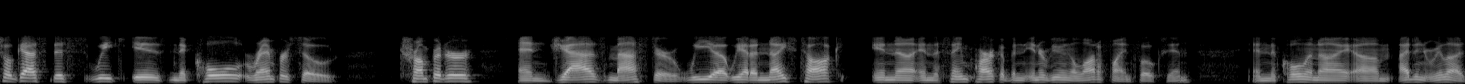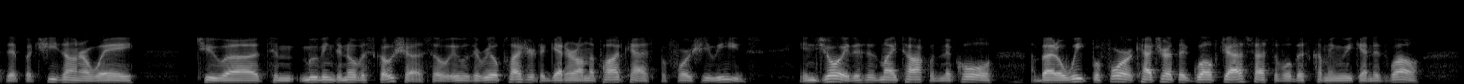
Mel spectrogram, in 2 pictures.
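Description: No technical faults are audible.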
